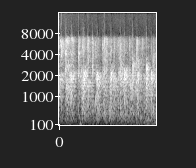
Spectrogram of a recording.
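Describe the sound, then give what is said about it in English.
An audience applauds with brisk, steady clapping of moderate loudness that continues evenly without a break. “I want to give her a big round of applause for you.”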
